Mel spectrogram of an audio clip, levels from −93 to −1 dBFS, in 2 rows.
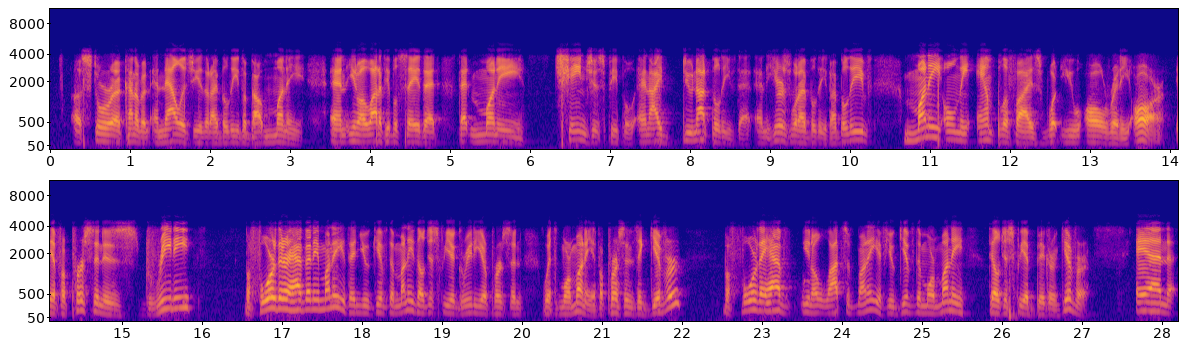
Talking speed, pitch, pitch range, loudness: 205 wpm, 135 Hz, 115-165 Hz, -25 LUFS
